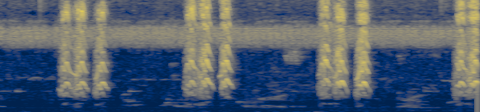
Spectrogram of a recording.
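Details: Young common myna chick with a weak beak making scratchy, hissing calls in clusters of two or three, four bursts in under four seconds, with a constant high whine behind.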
